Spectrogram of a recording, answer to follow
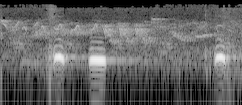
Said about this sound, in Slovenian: A kukavica, sej za kukavica vemo, ne? kako se oglaša. Kuku.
